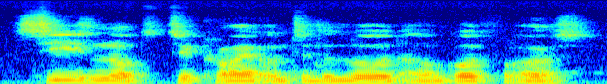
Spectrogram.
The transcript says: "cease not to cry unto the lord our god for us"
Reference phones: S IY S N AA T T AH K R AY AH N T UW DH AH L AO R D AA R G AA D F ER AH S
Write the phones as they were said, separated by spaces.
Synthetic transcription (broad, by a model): S IY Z N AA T T AH K R AY AH N T UW DH AH L AO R D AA L G AA D F ER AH S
